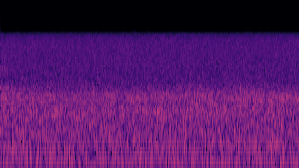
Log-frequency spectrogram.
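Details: Steady broadband roar of wind or rushing noise, strongest in the low range, with no animal calls.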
